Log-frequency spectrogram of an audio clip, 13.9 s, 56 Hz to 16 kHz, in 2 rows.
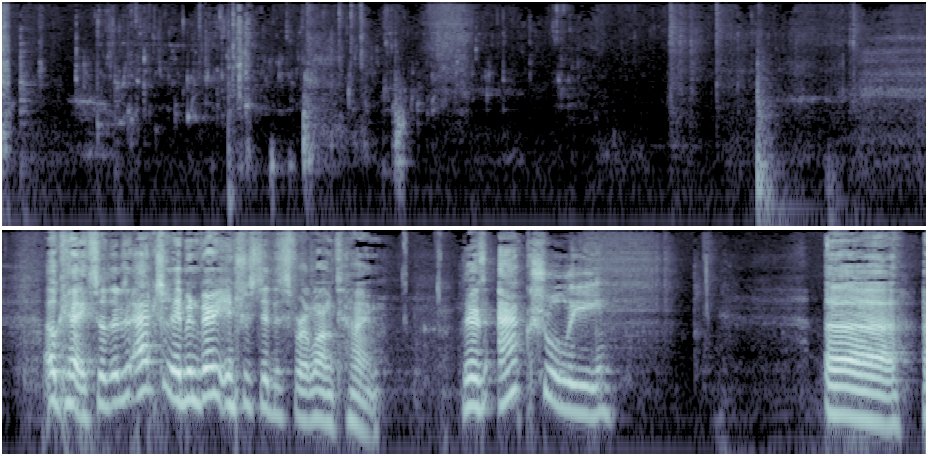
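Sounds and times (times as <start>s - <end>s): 
water pouring into a glass: 0.0s - 4.5s
speech: 7.2s - 11.6s, 13.1s - 13.8s.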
